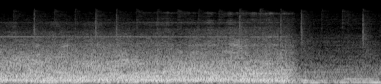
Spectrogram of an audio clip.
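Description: Loud, constant roar of a Loganair airliner in flight over the North Sea, a dense engine drone that drops slightly in level near the end, with faint background voices.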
